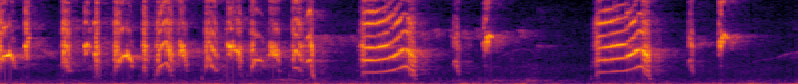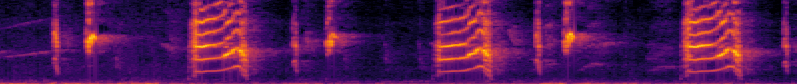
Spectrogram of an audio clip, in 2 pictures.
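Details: Long-tailed shrike, or cendet, singing old-style 'materi jadul' song material: a rapid buzzy chatter, then loud harsh bursts of stacked rising notes roughly every second, with brief high chirps between them.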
